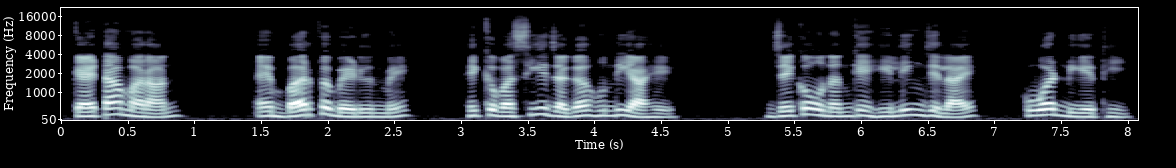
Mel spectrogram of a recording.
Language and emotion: Sindhi, neutral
